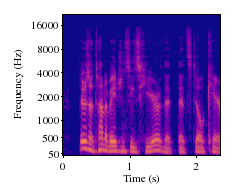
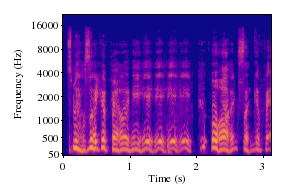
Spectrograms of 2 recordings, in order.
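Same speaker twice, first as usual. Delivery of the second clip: laughing; 6 semitones higher, 10 dB louder, slower than usual. Real, not acted. Joking wordplay with laughs.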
